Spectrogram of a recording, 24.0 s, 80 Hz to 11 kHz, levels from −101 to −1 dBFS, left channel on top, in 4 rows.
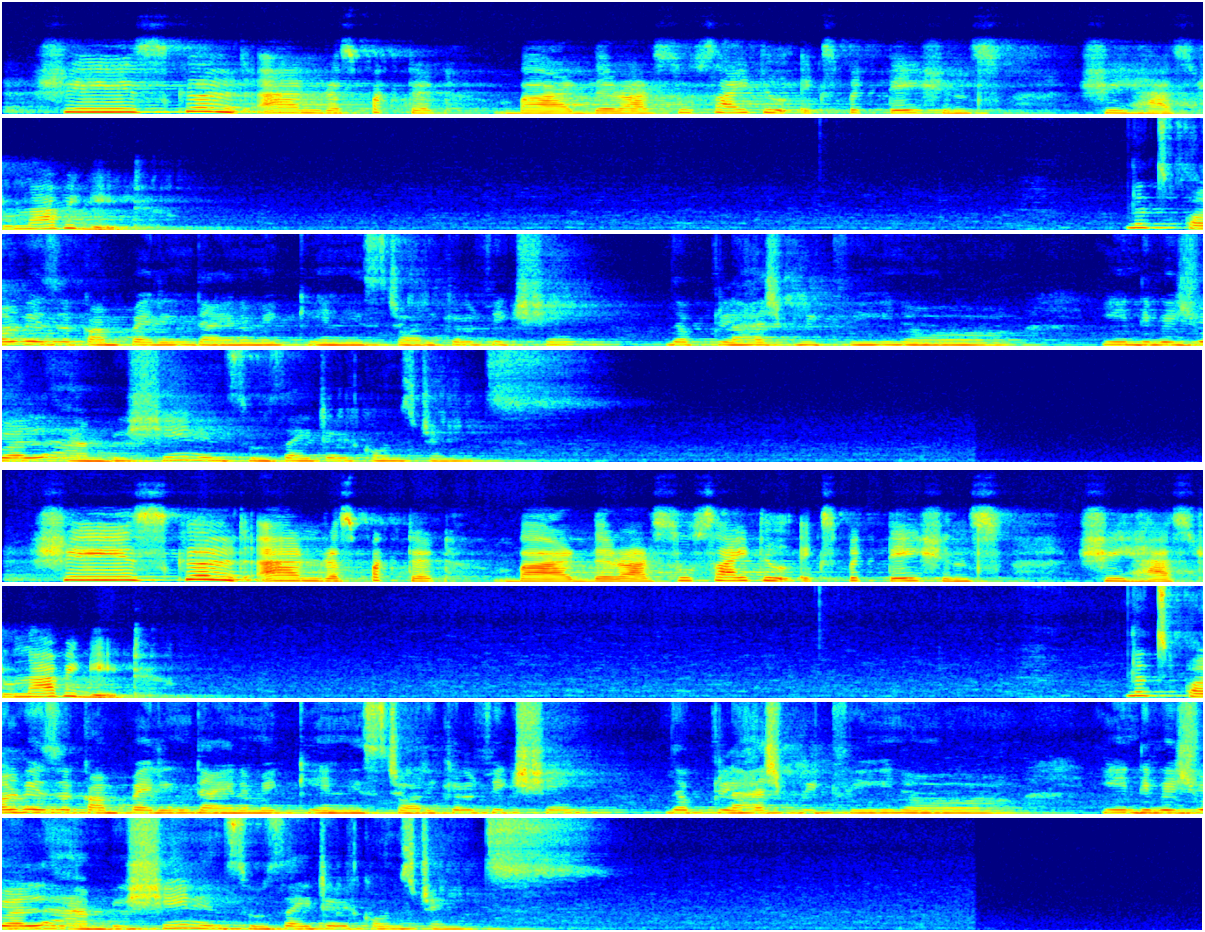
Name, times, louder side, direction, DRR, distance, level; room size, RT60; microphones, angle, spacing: voice 1, 0.2-1.8 2.0-4.0 4.4-5.0 5.4-6.8, right 4 dB, 85° right, 10 dB, 0.7 m, -23 dB
voice 2, 11.6-14.9 15.3-17.1 17.5-20.7, right 1 dB, 45° right, 9 dB, 1.3 m, -27 dB
29.5 x 22.5 x 6.4 m, 1.2 s
head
